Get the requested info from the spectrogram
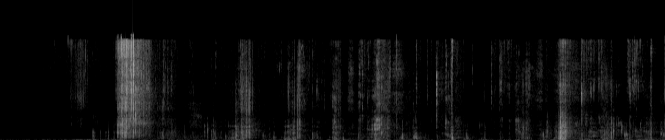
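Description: A person biting into a crisp falafel waffle piled with spicy lamb and cheese: the loudest crunch comes about a second in, then steady chewing with many small crunches and mouth clicks.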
